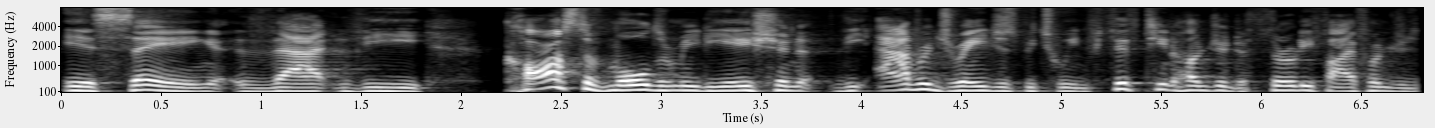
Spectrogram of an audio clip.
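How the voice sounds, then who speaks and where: A hoarse man who founded a restoration company, explaining his trade in a chatty vlog with fillers and restarts. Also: medium pitch. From South Florida.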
